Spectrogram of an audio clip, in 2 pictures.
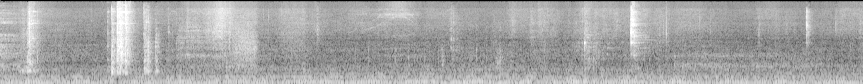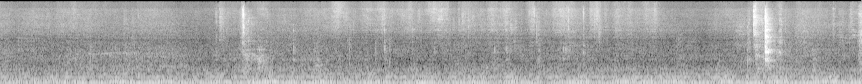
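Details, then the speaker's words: Gas boiler with pilot that would not stay on, burner fired with jumper on two-stage valve after checking pilot orifice: steady low roar, no popping, sputtering or dropouts; normal burner operation, pilot then stays on. "Alright, this is not gonna hit, so we'll fire it up. Put it on and see. Alright, she's opening. Fire it up. Two-stage valve."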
